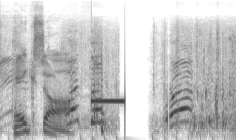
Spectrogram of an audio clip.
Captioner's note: beep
